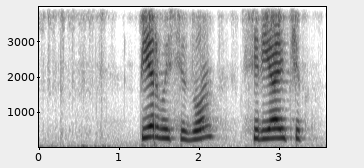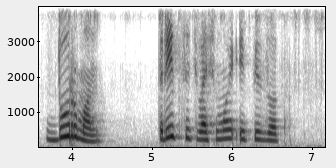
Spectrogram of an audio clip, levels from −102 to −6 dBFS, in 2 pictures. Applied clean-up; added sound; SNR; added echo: neural separator model SepFormer DNS4.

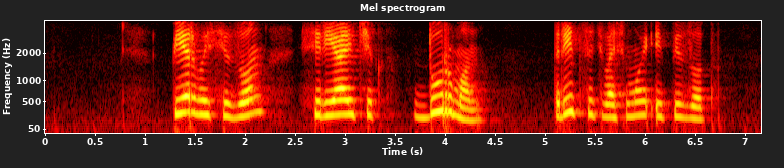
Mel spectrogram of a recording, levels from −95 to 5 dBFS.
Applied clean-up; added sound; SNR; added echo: none; none; none; none.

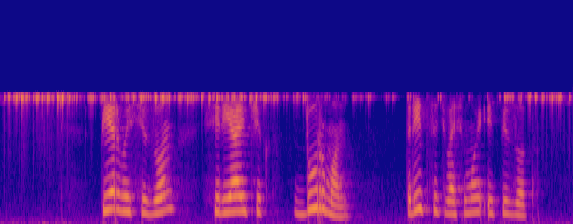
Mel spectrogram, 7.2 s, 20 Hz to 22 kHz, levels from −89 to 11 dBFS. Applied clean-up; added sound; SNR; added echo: none; Bell; 4 dB; none.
